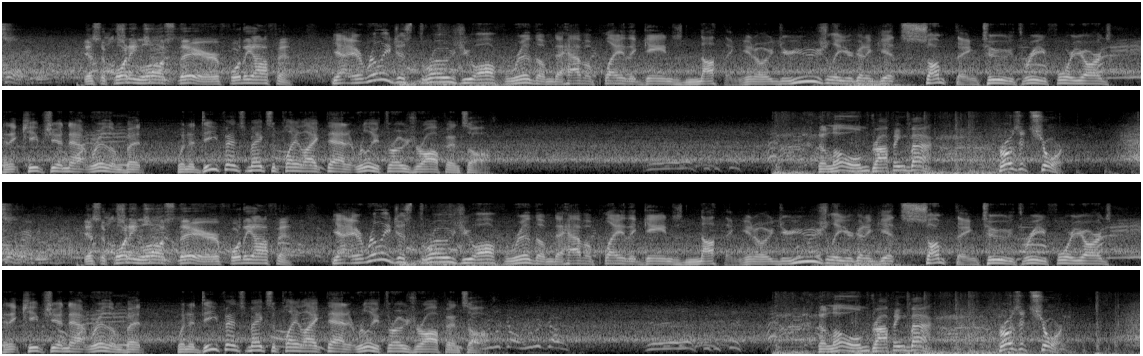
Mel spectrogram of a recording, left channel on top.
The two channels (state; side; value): normal; both; correlation 0.85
